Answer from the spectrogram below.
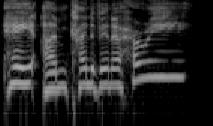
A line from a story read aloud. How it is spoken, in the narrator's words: Sunny called out toward the back of the cafe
